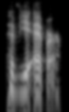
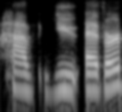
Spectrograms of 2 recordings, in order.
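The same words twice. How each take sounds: First: 'Have you' is squashed together with a schwa. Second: Each word of 'have you' is said fully. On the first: The speaker calls it right. "I'm going to make that contraction" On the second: The speaker calls it wrong. "not have you ever"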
